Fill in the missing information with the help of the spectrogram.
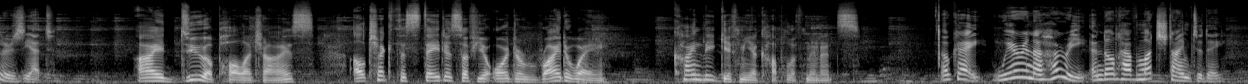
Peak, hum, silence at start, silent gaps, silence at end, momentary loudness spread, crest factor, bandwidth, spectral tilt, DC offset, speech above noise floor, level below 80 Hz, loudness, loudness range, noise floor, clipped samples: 0 dBFS; none; 0 s; none; 0 s; 13 LU; 20 dB; over 20 kHz; -3.5 dB/octave; under 0.1%; 22 dB; -52 dBFS; -19 LUFS; 5 LU; -41 dBFS; under 0.1%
